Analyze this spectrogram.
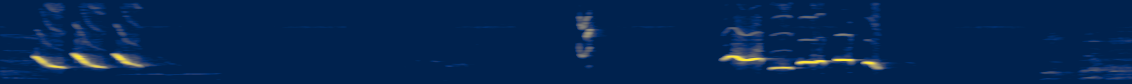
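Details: Orange-sided thrush singing calmly in the clear ngeplong style. Three fast descending whistled slurs, a lone thin high note, then a five-note phrase of warbling whistles, followed by a soft scratchy sound.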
